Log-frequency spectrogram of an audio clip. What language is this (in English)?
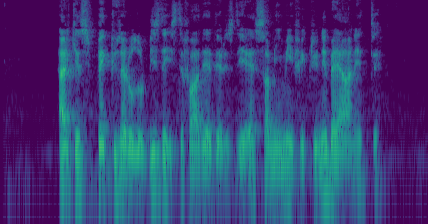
Turkish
